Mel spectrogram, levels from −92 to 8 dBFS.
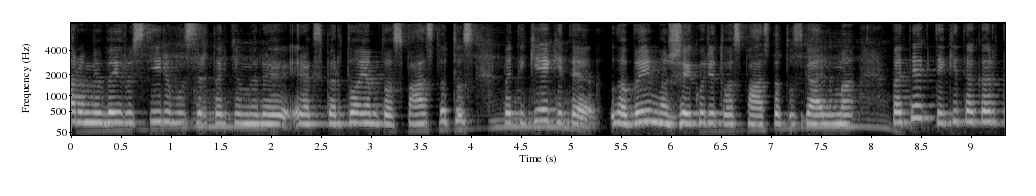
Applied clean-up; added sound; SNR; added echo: neural mask model RNNoise.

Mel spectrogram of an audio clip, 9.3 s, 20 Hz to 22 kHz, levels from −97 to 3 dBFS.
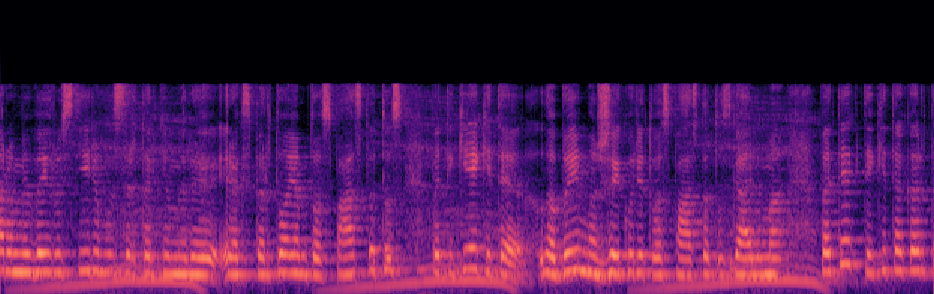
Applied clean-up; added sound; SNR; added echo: none; Livestock, farm animals, working animals; 15 dB; none.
